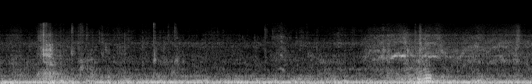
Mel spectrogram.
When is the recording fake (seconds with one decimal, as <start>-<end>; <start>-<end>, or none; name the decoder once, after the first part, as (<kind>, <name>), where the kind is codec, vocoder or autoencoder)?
0.0-2.4 (codec, DAC); 3.0-5.3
